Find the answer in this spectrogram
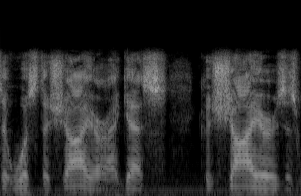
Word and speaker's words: Worcestershire: Well, so they would actually pronounce it Worcestershire, I guess, because shires is what they call regions in England, shires. Yeah. So the original, I guess you'd say the correct pronunciation is shire, Worcestershire.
